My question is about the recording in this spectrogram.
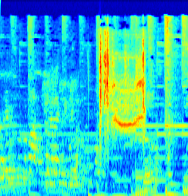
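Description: Women chatting, then a camera shutter sound, short and bright, about halfway through.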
